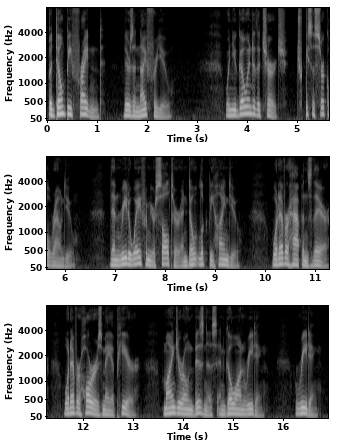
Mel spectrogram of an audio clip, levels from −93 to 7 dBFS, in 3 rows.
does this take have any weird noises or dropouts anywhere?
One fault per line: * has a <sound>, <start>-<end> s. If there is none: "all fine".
* has a dropout, 5.1-5.2 s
